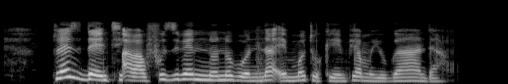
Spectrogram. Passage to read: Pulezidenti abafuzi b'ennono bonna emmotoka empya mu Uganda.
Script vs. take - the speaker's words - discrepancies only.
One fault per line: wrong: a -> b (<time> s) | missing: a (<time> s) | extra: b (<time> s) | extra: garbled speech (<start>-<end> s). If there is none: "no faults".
no faults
